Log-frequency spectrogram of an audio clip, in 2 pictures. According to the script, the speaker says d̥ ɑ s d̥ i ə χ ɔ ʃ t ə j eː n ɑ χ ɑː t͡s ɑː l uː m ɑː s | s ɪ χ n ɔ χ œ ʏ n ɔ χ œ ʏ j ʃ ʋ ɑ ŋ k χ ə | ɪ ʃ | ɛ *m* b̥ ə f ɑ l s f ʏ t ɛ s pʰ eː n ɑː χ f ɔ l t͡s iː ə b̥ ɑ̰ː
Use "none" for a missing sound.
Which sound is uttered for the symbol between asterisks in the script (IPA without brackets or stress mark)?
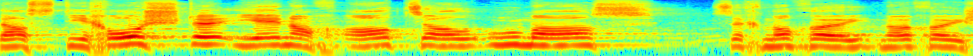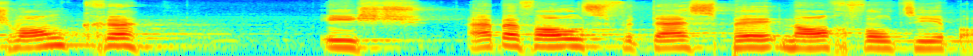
none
